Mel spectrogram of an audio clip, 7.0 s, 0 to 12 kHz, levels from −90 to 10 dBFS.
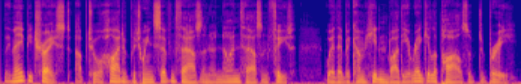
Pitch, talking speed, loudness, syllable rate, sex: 105 Hz, 225 wpm, -20 LUFS, 6.2 syllables/s, male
